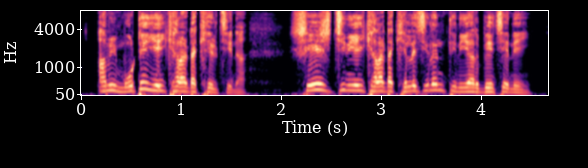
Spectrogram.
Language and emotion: Bengali, fearful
